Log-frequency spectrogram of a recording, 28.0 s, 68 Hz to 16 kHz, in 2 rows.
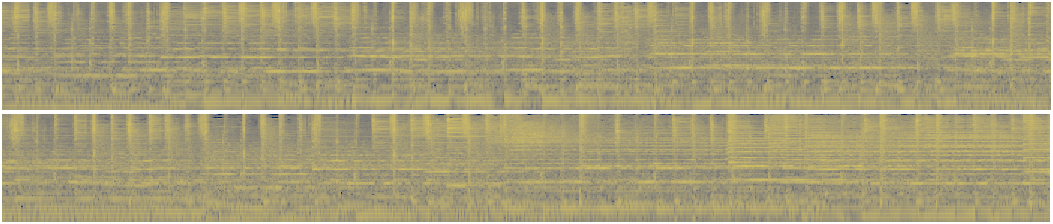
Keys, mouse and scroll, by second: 3.5 Return, 8.4 double click, 21.3 double click.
